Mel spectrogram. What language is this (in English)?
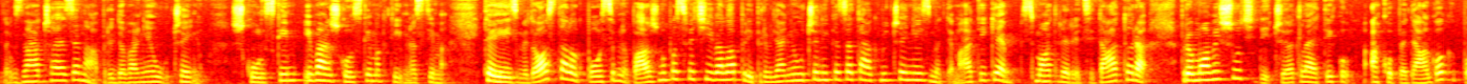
Croatian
